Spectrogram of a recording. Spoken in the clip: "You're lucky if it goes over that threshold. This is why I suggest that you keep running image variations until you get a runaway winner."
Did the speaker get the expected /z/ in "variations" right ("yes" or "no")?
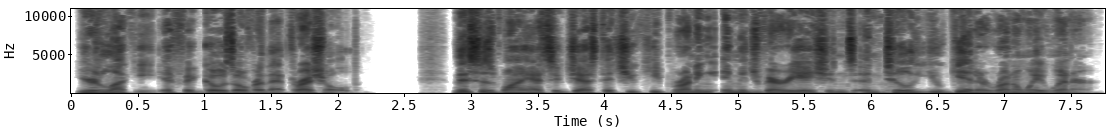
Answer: yes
